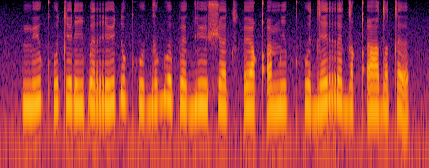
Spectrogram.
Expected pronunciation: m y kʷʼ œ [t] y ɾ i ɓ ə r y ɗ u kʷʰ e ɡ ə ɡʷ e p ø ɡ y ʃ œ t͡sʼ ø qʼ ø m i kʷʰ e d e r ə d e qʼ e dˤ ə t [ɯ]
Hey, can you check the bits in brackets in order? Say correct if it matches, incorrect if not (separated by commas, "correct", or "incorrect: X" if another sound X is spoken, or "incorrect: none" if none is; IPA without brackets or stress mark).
correct, incorrect: ə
